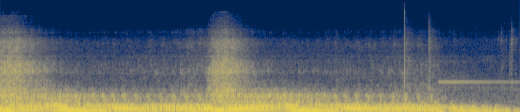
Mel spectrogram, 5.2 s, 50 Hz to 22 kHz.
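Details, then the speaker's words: 2001 Jaguar XJR X308 with exhaust removed from mufflers back during driveshaft center bearing repair: deep loud raw unmuffled rumble rising and falling through two throttle blips; running straight-piped. "But since we got exhaust cut mufflers back, we got to hear what this sounds like straight piped."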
